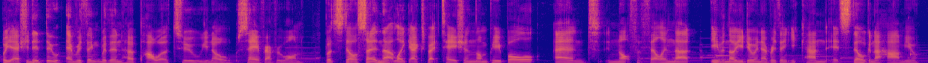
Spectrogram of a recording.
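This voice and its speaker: A man's voice: lowish voice, moderate pace, few pauses, soft background music. A man giving casual reaction commentary on a video game, conversational and sympathetic in manner. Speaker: gaming reaction streamer.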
